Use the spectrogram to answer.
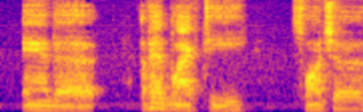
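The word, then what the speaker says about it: Sláinte: Slancha is actually a better pronunciation.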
